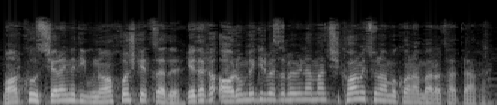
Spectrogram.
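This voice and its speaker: A man voicing a nervous, well-meaning friend who keeps pleading and trying to calm others down. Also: on the high side, soft background music, close to an everyday voice. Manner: anxious, pleading, talks people down. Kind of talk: comedic dubbing.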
